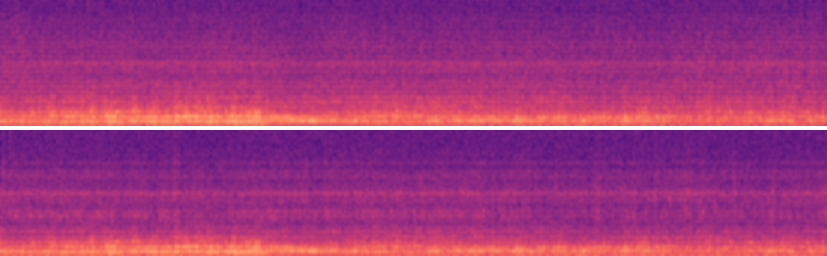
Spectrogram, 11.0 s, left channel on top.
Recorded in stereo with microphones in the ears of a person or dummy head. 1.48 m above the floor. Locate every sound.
0.0 s a helicopter: 70° left (ahead or behind)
